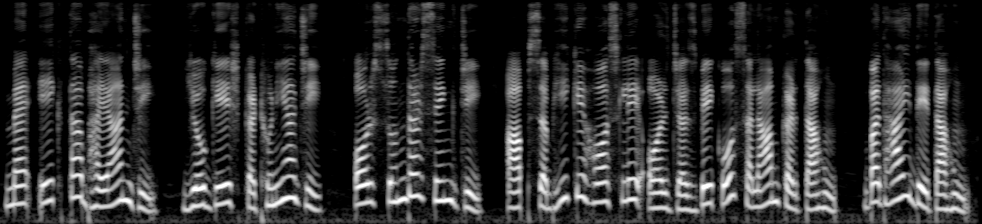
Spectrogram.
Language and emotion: Hindi, neutral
